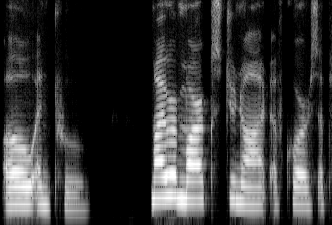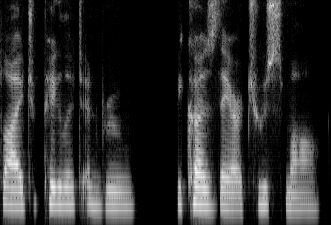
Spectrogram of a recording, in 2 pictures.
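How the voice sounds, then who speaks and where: A woman's voice: lowish voice, a little slow, a little mellow, clear, resonant tone, no echo, studio quality, lightly acted. A woman voicing a gloomy, pompous male donkey from a children's storybook, speaking in a ponderous, mournful, self-important way. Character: gloomy, pompous, long-suffering old toy donkey, male.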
